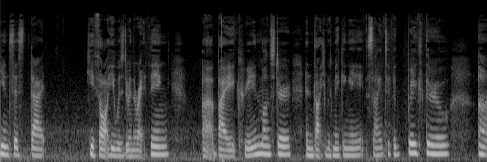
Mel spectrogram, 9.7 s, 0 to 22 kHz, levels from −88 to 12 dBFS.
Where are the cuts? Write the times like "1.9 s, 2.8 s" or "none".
none

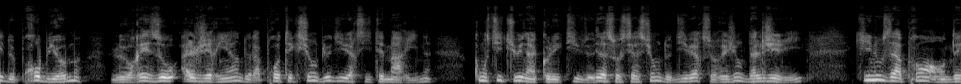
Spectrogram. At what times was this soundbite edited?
3.2 s, 6.0 s

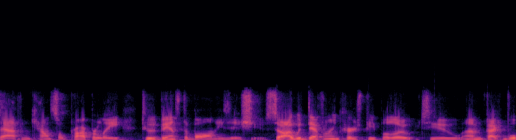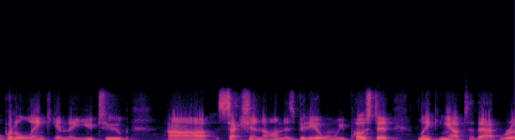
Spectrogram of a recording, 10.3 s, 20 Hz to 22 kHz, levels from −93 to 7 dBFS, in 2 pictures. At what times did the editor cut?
none

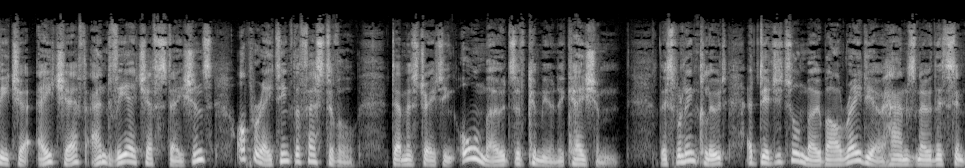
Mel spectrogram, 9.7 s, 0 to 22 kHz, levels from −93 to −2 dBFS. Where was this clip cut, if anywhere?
2.9 s

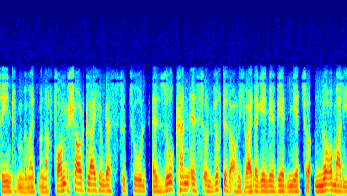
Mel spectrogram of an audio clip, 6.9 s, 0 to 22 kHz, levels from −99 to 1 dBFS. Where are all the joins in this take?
none

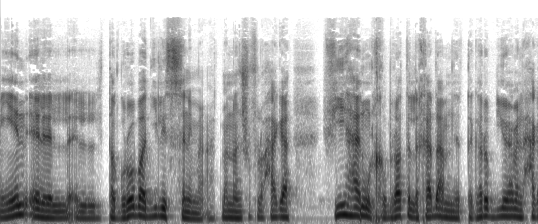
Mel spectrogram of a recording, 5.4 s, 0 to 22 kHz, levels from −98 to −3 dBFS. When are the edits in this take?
3.6 s

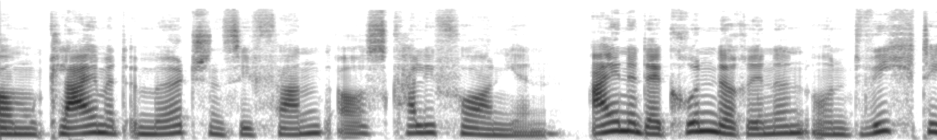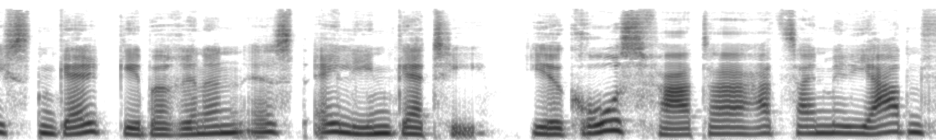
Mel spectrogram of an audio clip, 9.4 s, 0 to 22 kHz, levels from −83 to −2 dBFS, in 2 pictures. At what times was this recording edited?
2.9 s, 7.2 s

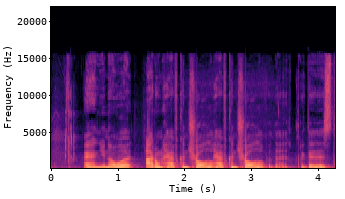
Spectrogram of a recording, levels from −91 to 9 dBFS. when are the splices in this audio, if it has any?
1.4 s, 2.4 s

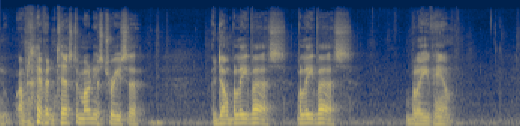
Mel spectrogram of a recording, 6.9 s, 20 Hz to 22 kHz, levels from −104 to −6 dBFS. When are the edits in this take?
1.3 s, 2.7 s, 4.0 s

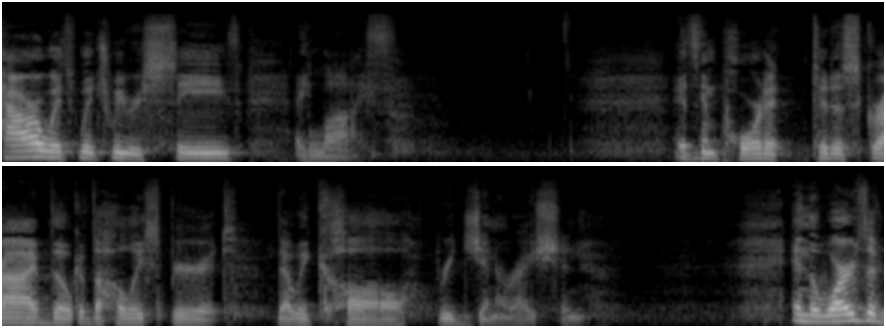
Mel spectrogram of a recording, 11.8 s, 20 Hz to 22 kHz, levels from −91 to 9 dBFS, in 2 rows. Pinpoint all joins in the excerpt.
2.0 s, 4.7 s, 5.3 s, 6.3 s, 8.8 s

